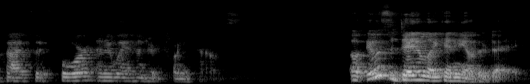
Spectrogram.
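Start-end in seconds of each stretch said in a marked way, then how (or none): 3.5-5.2 higher, louder opening line; lively, swooping delivery; animated storytelling. Acted. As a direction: launch into the tale with energy. Monologue's lively first telling.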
